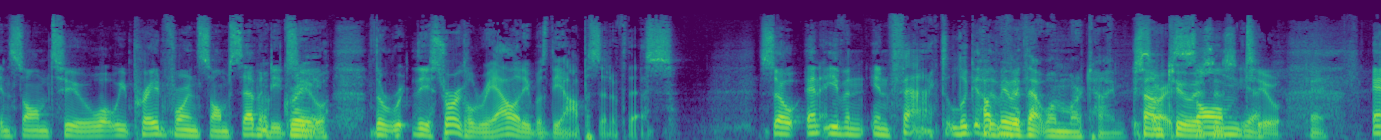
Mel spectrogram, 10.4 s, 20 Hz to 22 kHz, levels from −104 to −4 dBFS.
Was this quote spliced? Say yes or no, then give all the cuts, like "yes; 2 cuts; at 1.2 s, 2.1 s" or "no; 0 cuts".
yes; 2 cuts; at 6.2 s, 8.5 s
